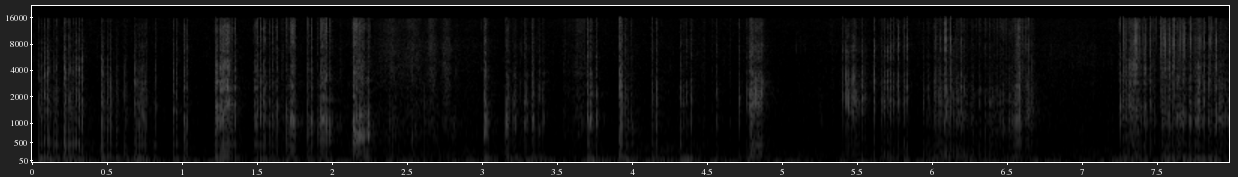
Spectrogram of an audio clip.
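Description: A small round black fabric zipper case is held in hands while long dark nails zip it and scratch across it. Quick, dry rasping bursts of zipper teeth and scratching are broken by short quieter pauses, with a bright hiss over the top.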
